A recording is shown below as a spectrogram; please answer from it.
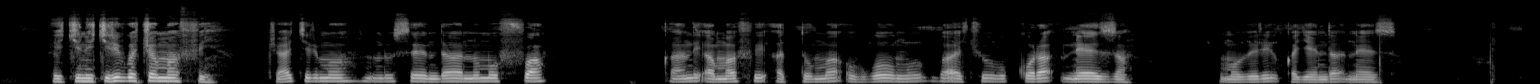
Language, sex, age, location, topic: Kinyarwanda, male, 36-49, Musanze, agriculture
